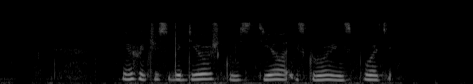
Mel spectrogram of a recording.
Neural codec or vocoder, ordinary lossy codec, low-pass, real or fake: codec, 16 kHz, 4.8 kbps, FACodec; none; 7.2 kHz; fake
